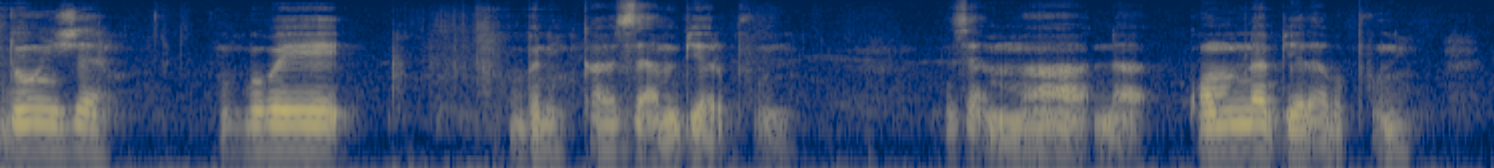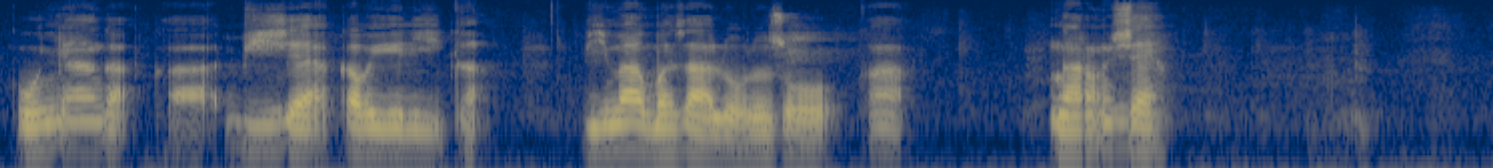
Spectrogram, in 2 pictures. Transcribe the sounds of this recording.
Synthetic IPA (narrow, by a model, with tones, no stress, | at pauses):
do˦n˦ʒɛ˦˨ | ɡ͡bʊ˦bɨ˦ | bɨ˨nɨ˨ka˨˦za̰˦ʔm˦bɛ̰˦ɾɨ˦pʰuː˨ni˨ | zɨ˨ʔmːaː˦na̰˨ | ko˦m˦na˦bɛ˨la̰˦bɨ˨pʰuː˨˦nɨ˦ | ka˨o˦ɲaː˦ŋ˦ɡa̰˨kʰa̰˨biː˦ʒɛ˦ja̰˨ka˦bɨ˨jɛ˦li˦ɡa˨ | biː˦maː˦ɡ͡ba˦zaː˦˨lʊ˨ʔʊ˨lɨ˦zʊ̰˦ʔʊ̰˨ka˨ | ŋa˨ɾɨ̰˦m˨ʒɛ˦ja˨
